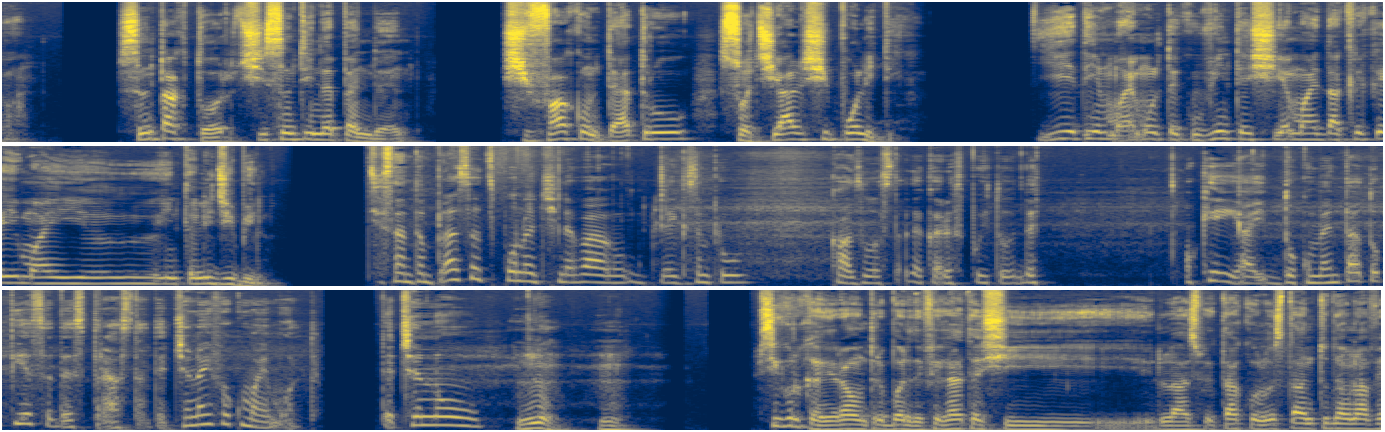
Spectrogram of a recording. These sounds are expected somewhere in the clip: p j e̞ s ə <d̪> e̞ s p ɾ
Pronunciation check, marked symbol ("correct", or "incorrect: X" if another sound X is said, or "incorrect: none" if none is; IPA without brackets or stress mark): correct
